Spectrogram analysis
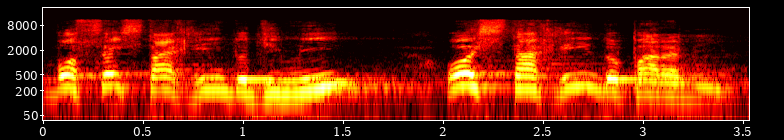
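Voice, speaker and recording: An older man voicing an irritable man who shouts at strangers in a queue, delivered loudly and confrontationally, with a husky voice. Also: sits high, big pitch swings, normal speed, long reverb tail, voice pushed up, full character voice. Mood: angry. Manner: loud, confrontational heckling.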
